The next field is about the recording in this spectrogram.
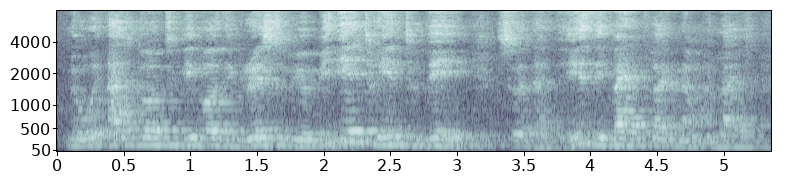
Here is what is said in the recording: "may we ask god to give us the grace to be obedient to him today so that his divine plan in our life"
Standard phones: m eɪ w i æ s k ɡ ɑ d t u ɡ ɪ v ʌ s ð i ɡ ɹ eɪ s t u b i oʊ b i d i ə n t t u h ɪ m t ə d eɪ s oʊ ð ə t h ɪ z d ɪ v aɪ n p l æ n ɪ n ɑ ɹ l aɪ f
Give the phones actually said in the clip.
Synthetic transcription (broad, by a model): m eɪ w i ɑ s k ɡ ɑ d t u ɡ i v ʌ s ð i ɡ ɹ eɪ s t u b i oʊ b i d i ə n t t u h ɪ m t ə d eɪ s oʊ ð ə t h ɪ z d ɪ b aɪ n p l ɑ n ɪ n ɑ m l aɪ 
